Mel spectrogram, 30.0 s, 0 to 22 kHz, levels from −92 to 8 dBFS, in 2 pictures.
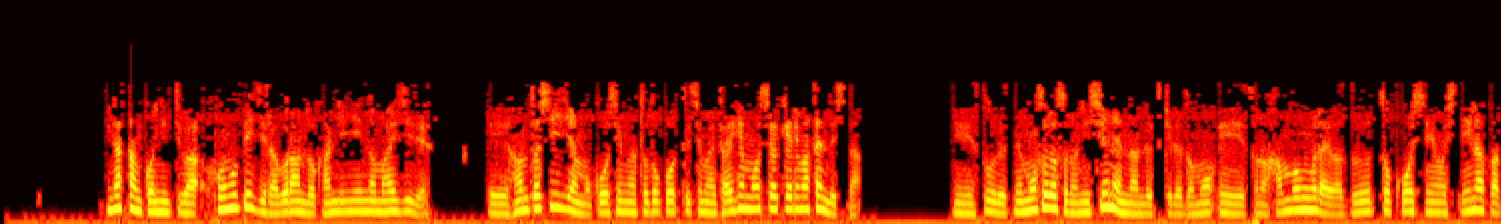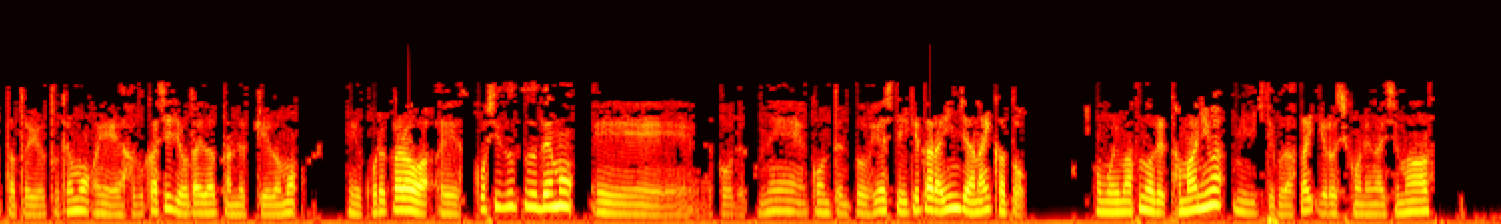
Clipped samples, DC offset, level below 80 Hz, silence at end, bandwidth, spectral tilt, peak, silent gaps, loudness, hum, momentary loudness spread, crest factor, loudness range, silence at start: under 0.1%; 0.7%; -44 dBFS; 0.7 s; 5.8 kHz; -10.5 dB/octave; 0 dBFS; none; -18 LUFS; none; 12 LU; 18 dB; 5 LU; 1.05 s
